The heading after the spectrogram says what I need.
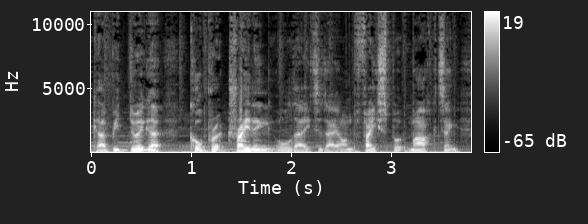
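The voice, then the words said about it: Strained, worn-out voice. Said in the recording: “My voice is a bit, it's about to go, I think... I'm not sure if my voice is going to hold out”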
